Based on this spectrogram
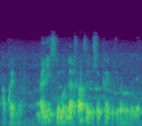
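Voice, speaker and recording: Animateur bavard capté de loin. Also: male voice, on the low side, lively intonation, racing, warm tone, a little hiss or hum. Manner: chatty, upbeat, announces and teases. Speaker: host of a live morning show. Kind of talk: casual live chat. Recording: distant, roomy, dull sound.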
